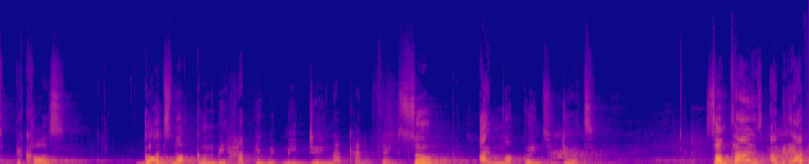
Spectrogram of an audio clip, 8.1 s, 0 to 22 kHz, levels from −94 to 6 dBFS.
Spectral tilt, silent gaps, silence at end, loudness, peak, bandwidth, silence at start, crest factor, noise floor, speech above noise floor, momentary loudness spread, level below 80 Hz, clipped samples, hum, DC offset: -6.5 dB/octave; none; 0 s; -33 LUFS; -8 dBFS; 14.5 kHz; 0 s; 26 dB; -64 dBFS; 31 dB; 18 LU; -76 dBFS; under 0.1%; none; under 0.1%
